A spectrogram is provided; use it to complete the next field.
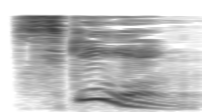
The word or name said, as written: skiing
